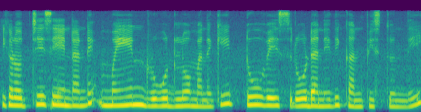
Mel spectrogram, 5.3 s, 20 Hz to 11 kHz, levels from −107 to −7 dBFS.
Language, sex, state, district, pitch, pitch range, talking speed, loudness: Telugu, female, Telangana, Karimnagar, 220 Hz, 205-240 Hz, 135 wpm, -15 LUFS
